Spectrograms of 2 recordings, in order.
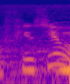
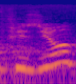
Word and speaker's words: Fusion: And that's why you named it Maison Fusion. Maison Fusion, because That makes a lot of sense, actually. you can pronounce it in French, fusion, Right? or in English, fusion.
